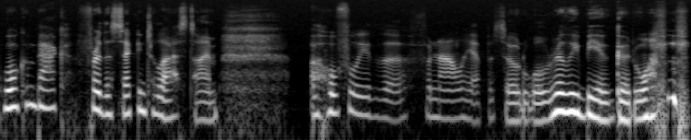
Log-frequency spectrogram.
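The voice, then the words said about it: Scratchy, strained hoarse voice. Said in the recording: “losing my voice, screaming at little Pathfinders. That's why I have this interesting, scratchy voice”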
